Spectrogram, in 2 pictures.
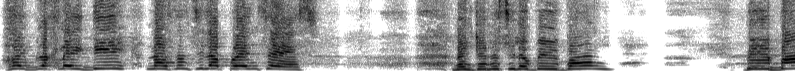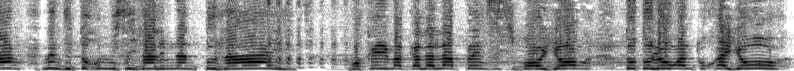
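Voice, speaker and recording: Squeaky, high-energy cartoon kid, woman voicing it, lots of yelling. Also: normal speed. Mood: excited. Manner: excited, shouting, high-energy. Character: frightened little girl Princess and her friends. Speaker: voice of all cartoon characters. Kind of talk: children's cartoon voice acting.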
